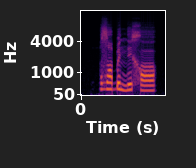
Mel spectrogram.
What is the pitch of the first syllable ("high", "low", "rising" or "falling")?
high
